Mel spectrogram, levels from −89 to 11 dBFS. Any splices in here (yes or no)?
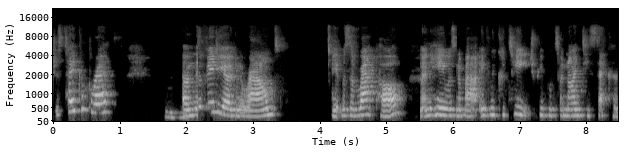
yes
